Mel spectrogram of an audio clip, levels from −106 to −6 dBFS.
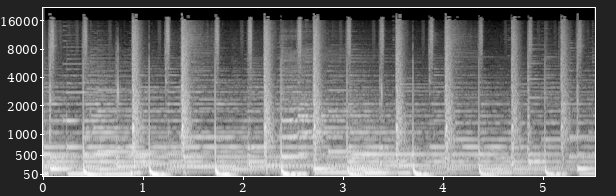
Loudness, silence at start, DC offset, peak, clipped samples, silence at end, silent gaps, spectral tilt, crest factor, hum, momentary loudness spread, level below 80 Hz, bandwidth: -17 LUFS; 0 s; under 0.1%; -2 dBFS; under 0.1%; 0 s; none; -5.5 dB/octave; 14 dB; none; 6 LU; -20 dBFS; 18.5 kHz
